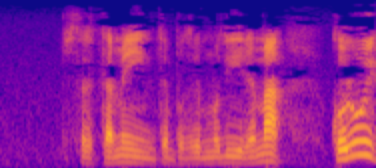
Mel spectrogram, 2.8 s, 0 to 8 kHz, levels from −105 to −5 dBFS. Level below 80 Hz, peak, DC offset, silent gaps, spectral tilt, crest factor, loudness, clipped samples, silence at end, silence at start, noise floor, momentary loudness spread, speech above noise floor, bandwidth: -72 dBFS; -8 dBFS; under 0.1%; none; -5.5 dB/octave; 22 dB; -29 LUFS; under 0.1%; 0 s; 0.5 s; -62 dBFS; 14 LU; 33 dB; 6.6 kHz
